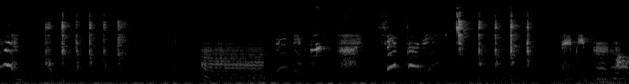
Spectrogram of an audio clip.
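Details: A talking male parakeet repeats some of his favourite phrases indoors: quick bursts of high, scratchy, speech-like chatter, with one sustained buzzy harmonic tone in the middle and brief clicks between phrases.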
